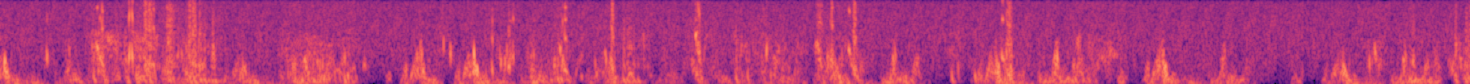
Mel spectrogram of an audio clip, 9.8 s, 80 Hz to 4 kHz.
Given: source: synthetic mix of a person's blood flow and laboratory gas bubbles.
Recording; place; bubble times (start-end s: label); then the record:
Doppler ultrasound of blood flow; precordium
0.29-0.34 s: bubbles
0.59-1.51 s: bubbles
1.85-2.47 s: bubbles
2.56-2.61 s: bubbles
2.92-3.04 s: bubbles
3.21-3.44 s: bubbles
3.50-3.89 s: bubbles
3.93-4.38 s: bubbles
4.59-4.72 s: bubbles
4.88-5.39 s: bubbles
5.42-5.76 s: bubbles
6.33-6.42 s: bubbles
6.46-6.54 s: bubbles
6.65-6.84 s: bubbles
6.91-6.96 s: bubbles
7.14-7.53 s: bubbles
9.10-9.24 s: bubbles
9.38-9.81 s: bubbles
From the record:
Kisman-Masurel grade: 332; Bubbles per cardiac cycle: rolling drumbeat, 9 or more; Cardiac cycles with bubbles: 50 to 99%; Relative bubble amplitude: moderate (0.250 to 0.450); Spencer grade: 3 (all of the cardiac periods contain showers or single bubble signals, but not dominating or overriding the cardiac motion signals); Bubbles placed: only in the low amplitude regions of the cardiac cycle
